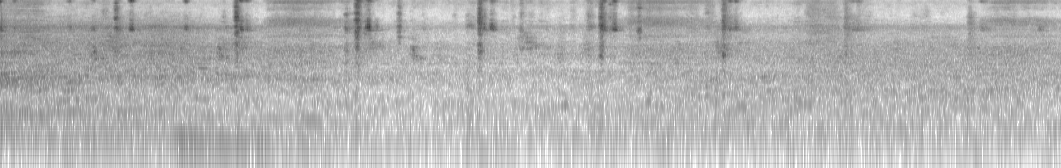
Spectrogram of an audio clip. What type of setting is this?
residential area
